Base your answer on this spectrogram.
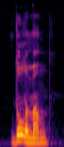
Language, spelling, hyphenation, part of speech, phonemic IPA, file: Dutch, dolleman, dol‧le‧man, noun, /ˈdɔ.ləˌmɑn/, Nl-dolleman.ogg
- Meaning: madman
